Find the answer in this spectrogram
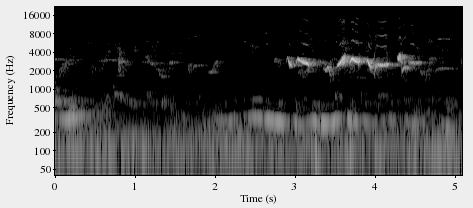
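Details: Chinese hwamei singing: soft, scattered whistles at first, building to a louder run of slurred, warbling phrases in the second half, over a low steady hum.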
